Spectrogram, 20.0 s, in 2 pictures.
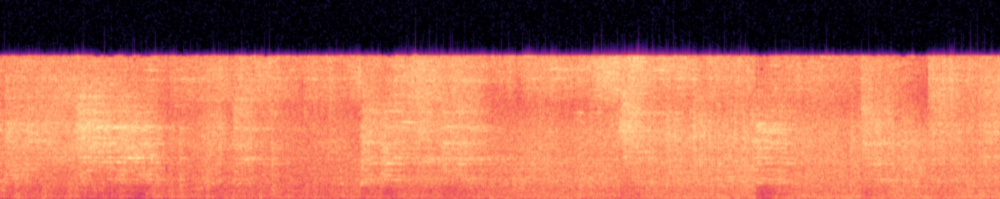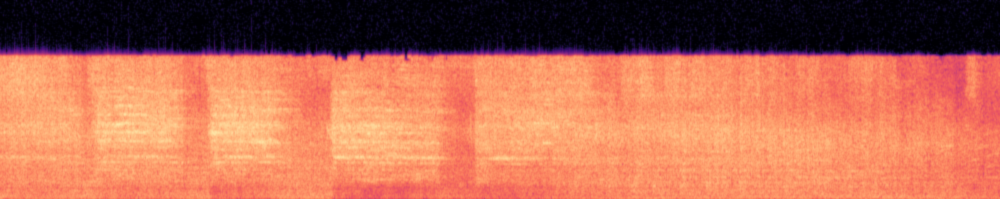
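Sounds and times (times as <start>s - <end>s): train wheels rumbling on rail: 0.0s - 20.0s
high-pitched wheel squeal: 13.3s - 15.6s.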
